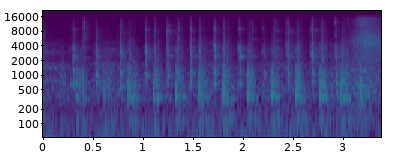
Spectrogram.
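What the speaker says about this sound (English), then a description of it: "Everything's working now on the keyboard." Rapid typing on a homemade keyboard for a scratch-built Acorn BBC Model B computer, an even run of close, crisp key clicks at a quick pace, with no talking.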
